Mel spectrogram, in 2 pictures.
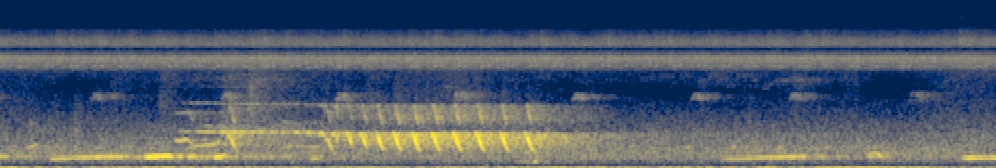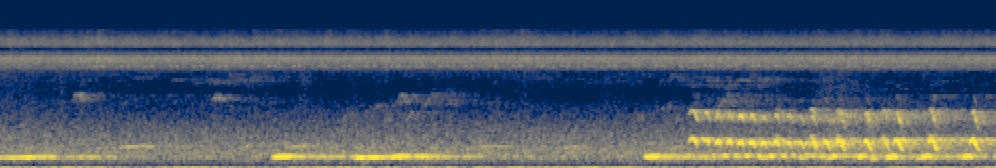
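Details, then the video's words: Siamang calling at medium-close range in Ketambe Forest, with a few lar gibbons in the background: bursts of rapid, falling hooting notes, scattered lower hoots between them, and a steady high insect hum throughout. "Siamang Gibbon. MCU Calls. A Few Lar Gibbons In B/G."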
